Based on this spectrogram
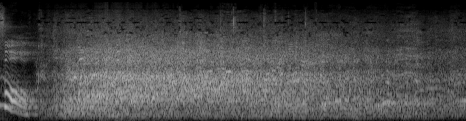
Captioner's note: audience laughing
